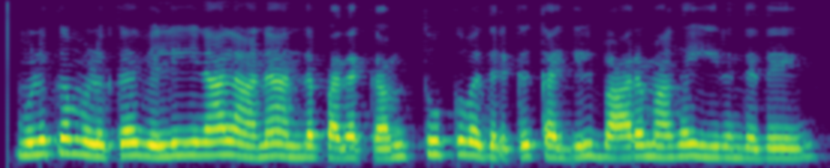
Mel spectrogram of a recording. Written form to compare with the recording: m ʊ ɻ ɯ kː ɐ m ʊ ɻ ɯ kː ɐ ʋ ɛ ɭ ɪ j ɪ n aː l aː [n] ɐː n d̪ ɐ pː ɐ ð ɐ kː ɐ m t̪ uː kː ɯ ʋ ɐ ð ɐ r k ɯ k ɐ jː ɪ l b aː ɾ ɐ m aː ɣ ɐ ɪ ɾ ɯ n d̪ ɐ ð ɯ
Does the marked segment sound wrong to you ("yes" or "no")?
no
